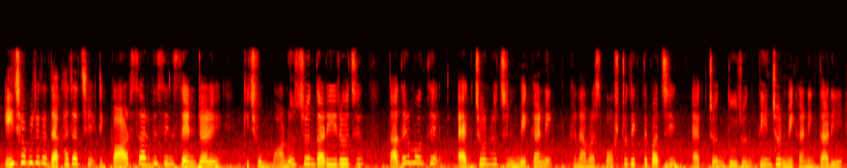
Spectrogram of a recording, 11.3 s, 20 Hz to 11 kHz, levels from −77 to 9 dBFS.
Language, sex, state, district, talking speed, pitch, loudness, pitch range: Bengali, female, West Bengal, Jhargram, 145 wpm, 305 Hz, -21 LUFS, 205-335 Hz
